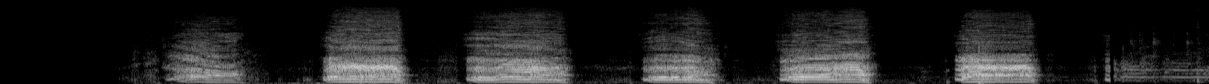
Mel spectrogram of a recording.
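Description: Lion roaring: six low roars, each about a second long, coming about a second and a half apart.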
